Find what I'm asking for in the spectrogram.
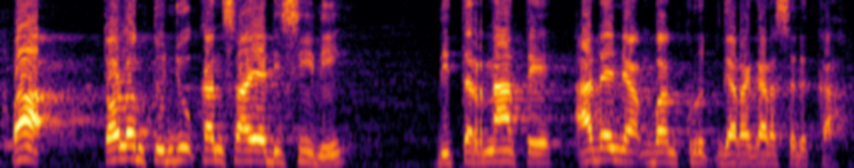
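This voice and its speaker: High-voiced joking preacher. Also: male voice, moderate pace, long reverb tail, slight background noise. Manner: jokey, teasing, animated. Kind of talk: humorous sermon.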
